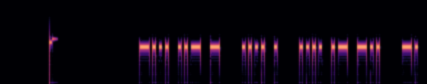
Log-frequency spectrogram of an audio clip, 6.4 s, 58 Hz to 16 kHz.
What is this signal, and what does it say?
Morse code, heard as a keyed tone, about 25 wpm, 700 Hz. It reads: BUT HE HAD N
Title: Sentences from Top 100 Words and Abbreviations 25wpm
